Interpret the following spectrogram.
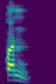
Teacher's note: ठीक है, तो ऊपर वाले शब्द को बोलेंगे फन, होठ से बोला जाएगा, दोनों होठ आपस में मिलेंगे और अलग हो जाएंगे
